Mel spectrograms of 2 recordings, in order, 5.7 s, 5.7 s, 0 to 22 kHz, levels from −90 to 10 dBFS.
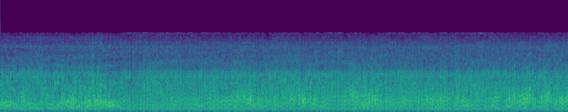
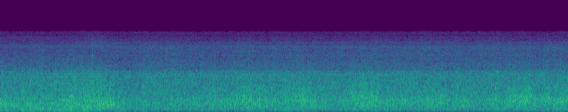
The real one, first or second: second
